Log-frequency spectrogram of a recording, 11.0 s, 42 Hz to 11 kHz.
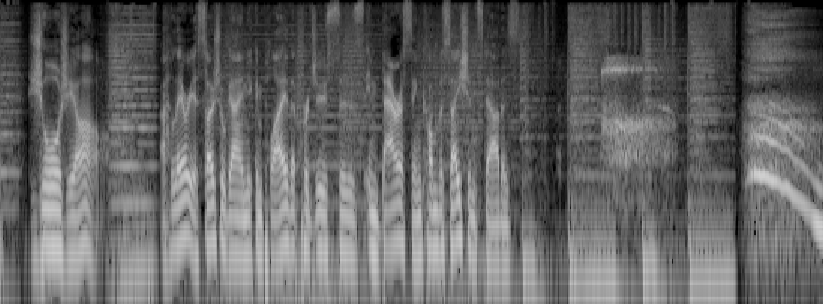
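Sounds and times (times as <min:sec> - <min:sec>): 
speech: 0:00.4 - 0:01.5, 0:02.1 - 0:07.7
quiz contestant inhaling deeply with groan-like tones: 0:07.5 - 0:10.9.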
